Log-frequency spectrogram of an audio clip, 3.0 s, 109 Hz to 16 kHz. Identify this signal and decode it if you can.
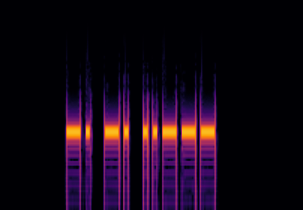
Morse code, heard as a keyed tone, about 25 wpm, 700 Hz. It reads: NN2
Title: Common Cut Numbers - 3-Digit 25wpm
